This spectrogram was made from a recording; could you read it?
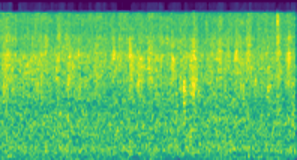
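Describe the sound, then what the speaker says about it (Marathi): Heavy rain shower pours down steadily in the Maan taluka countryside, a dense, even hiss of drops on surfaces with no break and no voices, close and constant throughout. "आज पुन्हा या पावसानं जोरदार हजेरी लावून शेतकऱ्यांना आनंदित केल्याचं दिसत आहे"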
